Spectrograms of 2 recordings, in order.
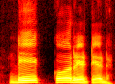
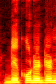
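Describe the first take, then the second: First: "डेकोरेटेड" slowly, deh-kuh-ray-ted; slow model of "डेकोरेटेड" with a schwa second syllable; correct pronunciation. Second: "डेकोरेटेड" as deh-koh-ray-ted; "डेकोरेटेड" with o kept in the second syllable; wrong pronunciation. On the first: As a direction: draw out "डेकोरेटेड" with uh after k. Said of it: "डेक बोलते हैं". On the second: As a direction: say "डेकोरेटेड" with a full round oh. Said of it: "डेकोरेटेड नहीं बोलना है". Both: Shown as a demonstration.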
